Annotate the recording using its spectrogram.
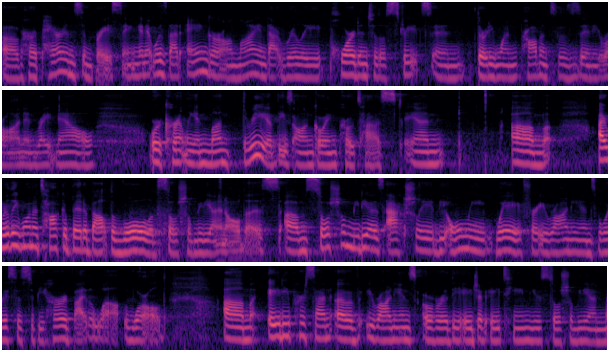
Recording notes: At Zócalo Public Square. Live from ASU California Center at the historic Herald Examiner Building.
